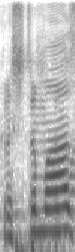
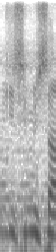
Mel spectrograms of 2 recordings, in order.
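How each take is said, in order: First: It starts with a clear 'kr' cluster. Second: It starts with 'ki' and adds vowels. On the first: The speaker calls it right. "కొంతమందికి క్రిస్టమాస్ అని చెప్పేది రాదు" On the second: The speaker calls it wrong. "కిసిమిస్ కిసిమిస్ అంటూ ఉంటారు కొంతమంది"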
